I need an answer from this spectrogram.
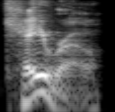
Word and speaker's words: Cairo: They pronounce it Cairo. Interesting, I guess. Not to be confused with the major city in Egypt.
